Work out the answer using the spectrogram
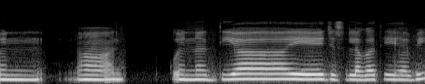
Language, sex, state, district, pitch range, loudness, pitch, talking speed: Chhattisgarhi, female, Chhattisgarh, Raigarh, 220-235 Hz, -13 LUFS, 225 Hz, 125 wpm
